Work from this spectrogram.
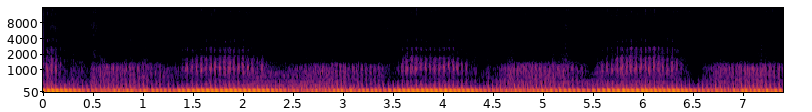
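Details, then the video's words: Cats purring for ASMR relaxation: a rich, buzzing low rumble rising and dipping in regular breath-driven waves close to once per second, continuous and uninterrupted, with no other noise. "Cats Purring"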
